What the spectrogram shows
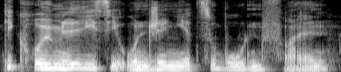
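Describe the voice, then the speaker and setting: A man reading a story aloud in an even, measured manner. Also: mid-range voice, creaky, husky, no room sound, studio quality. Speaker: audiobook narrator. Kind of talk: scripted story narration.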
